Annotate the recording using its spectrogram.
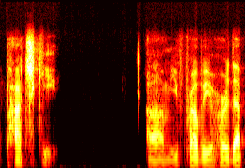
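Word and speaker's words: pączki: Eastern European doughnut um I forget how to pronounce it correctly in Polish but it sounds like pki um you've probably heard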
